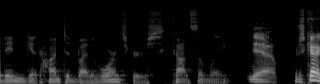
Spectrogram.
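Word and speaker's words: vornskrs: Vornskers. They I would not have pronounced that.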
